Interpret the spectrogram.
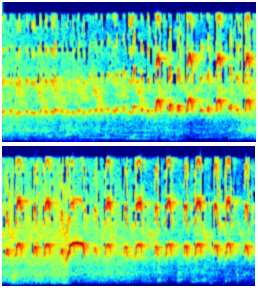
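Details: Oystercatcher recorded in Walsrode, Germany, giving loud, sharp piping peeps repeated about three per second in a steady, insistent series that grows stronger toward the end.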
